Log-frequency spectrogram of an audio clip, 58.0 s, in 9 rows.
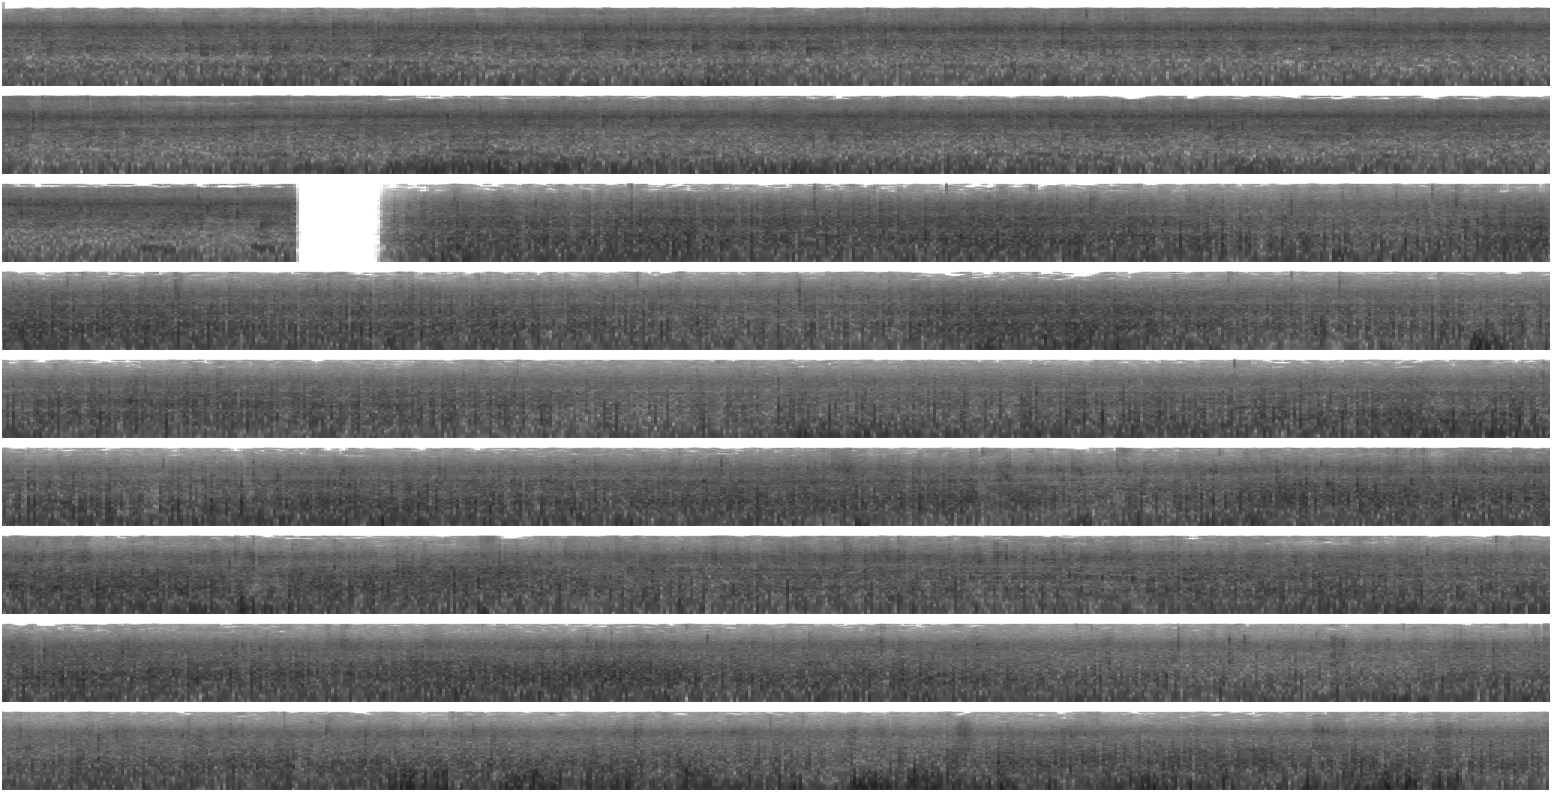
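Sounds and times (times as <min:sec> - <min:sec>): heavy rain on wet ground: 0:00.0 - 0:58.0.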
